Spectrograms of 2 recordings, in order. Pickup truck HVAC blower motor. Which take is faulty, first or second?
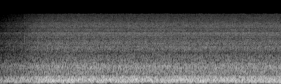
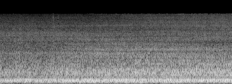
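second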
